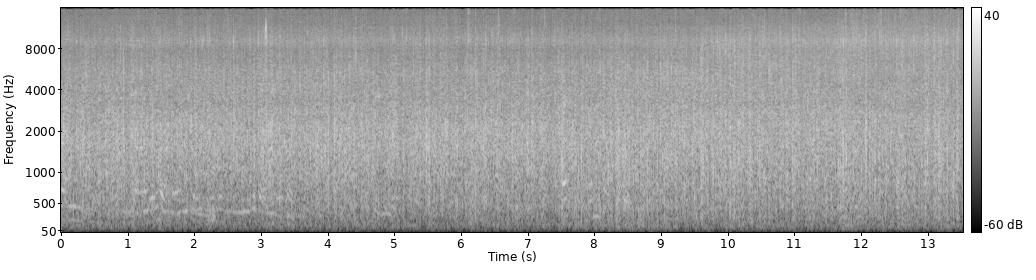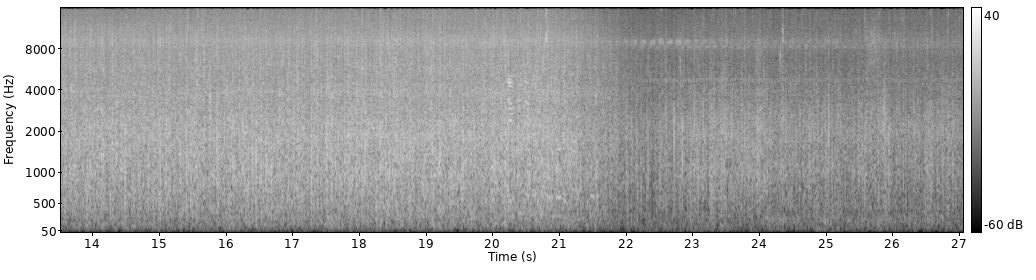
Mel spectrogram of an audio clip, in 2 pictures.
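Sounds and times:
heavy rain falling: 0.0 - 27.0.

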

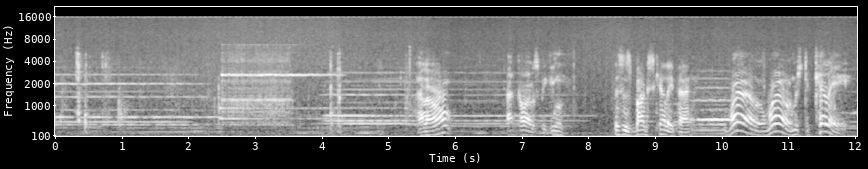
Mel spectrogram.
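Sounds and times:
film score sustained chords: 0.0 - 2.7, 3.5 - 12.0
telephone bell ringing: 2.5 - 4.6.

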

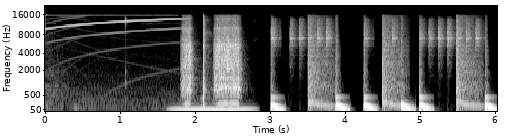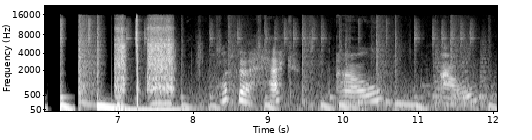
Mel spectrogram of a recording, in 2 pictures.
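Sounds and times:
rising electronic tones: 0.0 - 1.9, 10.7 - 11.1
drum machine beat: 3.0 - 12.0.

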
